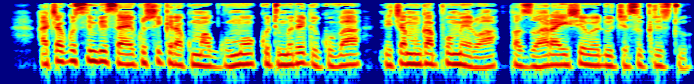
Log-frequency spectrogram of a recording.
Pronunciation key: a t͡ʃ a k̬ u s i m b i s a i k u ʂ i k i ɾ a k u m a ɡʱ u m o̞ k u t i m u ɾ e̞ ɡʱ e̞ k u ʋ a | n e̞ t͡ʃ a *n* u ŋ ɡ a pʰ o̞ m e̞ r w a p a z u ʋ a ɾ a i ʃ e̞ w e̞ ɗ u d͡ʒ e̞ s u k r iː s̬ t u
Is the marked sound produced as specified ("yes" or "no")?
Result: no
